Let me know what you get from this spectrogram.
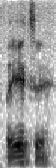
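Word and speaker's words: Vayetze (ויצא): Is that right? Have I pronounced that correctly? – Vayetze.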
